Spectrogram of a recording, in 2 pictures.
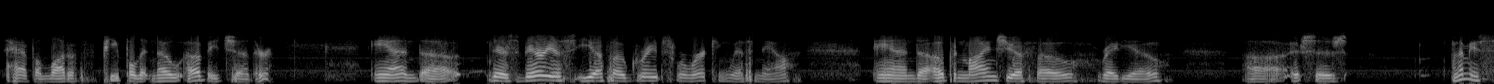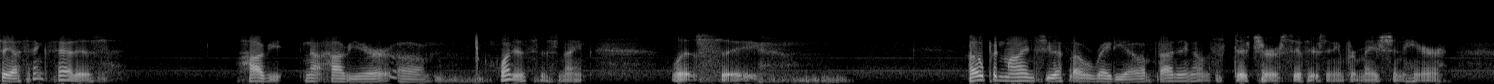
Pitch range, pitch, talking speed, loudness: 140-170 Hz, 150 Hz, 120 wpm, -31 LUFS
